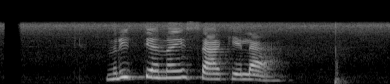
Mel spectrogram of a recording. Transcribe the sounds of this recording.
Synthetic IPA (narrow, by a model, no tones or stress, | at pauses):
mrit̪jʌnʌjsakela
